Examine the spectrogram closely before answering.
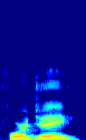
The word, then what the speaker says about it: Forget: Mark says, just to clarify, my name is pronounced Forjay. It's a French.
